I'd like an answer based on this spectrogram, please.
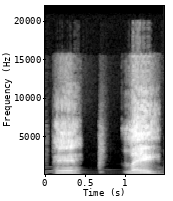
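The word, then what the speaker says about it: Pelé: originality in the field Pele pronounced pay lay big on caps on lay l-a-y Pele Pele all right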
